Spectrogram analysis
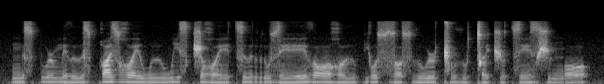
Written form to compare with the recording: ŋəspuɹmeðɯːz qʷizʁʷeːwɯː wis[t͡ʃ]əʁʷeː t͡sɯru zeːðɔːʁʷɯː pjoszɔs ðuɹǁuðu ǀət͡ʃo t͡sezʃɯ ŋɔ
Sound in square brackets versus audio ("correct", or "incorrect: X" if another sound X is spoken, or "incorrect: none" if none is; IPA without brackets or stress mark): correct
